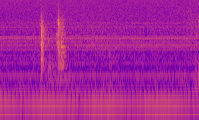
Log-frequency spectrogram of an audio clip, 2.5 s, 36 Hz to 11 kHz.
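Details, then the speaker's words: Canadian General Electric C67 tube radio on an outdoor antenna: only a steady low hum at high volume, with a couple of clicks and no station. The hum follows the volume control; suspected high-impedance input to the tube, source unknown. "So that sounds, well, the volume control is voluming this tone, this hum. But to me, what that sounds like is a high impedance input to the tube."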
